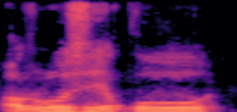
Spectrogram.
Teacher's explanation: را پر پیش ہے تو را کو موٹا پڑھیں گے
